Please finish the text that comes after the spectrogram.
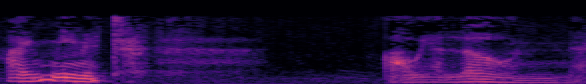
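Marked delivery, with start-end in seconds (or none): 2.4-3.6 soft, slow conspiratorial ask; hushed question. Acted. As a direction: lower the voice, checking. Sly low question.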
